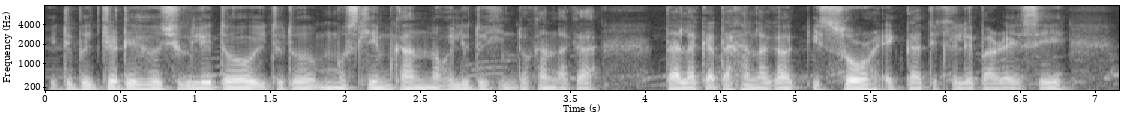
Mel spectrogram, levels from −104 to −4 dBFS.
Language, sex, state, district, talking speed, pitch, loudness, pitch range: Nagamese, male, Nagaland, Kohima, 210 wpm, 90 Hz, -17 LUFS, 85-95 Hz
